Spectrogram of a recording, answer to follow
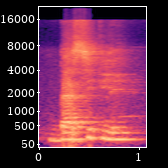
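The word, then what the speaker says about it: basically: Silent পাবো এবং এগুলোকে আমরা এ সাইলেন্ট ধরে উচ্চারণ করতে হবে। যেমন এটা হচ্ছে মিউজিকলি, লজিকলি, ফিজিক্যালি, অটোমেটিকলি, সার্জিক্যালি, বেসিকলি, রোমান্টিক্যালি, ক্রিটিক্যালি, নট ক্রিটিক্যালি, ক্রিটিক্যালি।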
